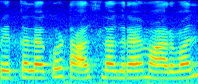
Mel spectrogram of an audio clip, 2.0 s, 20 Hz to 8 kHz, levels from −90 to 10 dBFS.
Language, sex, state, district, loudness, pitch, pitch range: Hindi, female, Uttar Pradesh, Varanasi, -19 LUFS, 245 Hz, 240-255 Hz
